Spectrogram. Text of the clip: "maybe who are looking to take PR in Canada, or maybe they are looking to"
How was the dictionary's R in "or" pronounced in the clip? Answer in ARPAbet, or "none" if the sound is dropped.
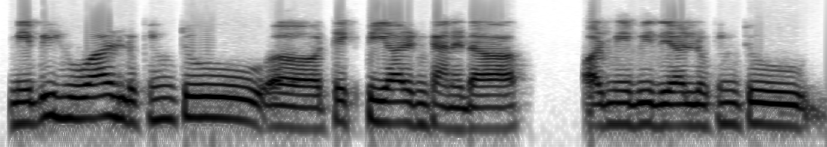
R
